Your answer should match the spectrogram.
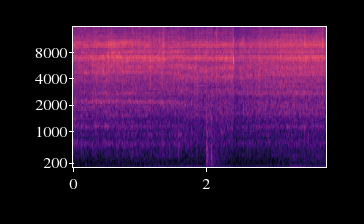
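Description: Beef fries in a pan with a steady, loud sizzle throughout, broken by a couple of brief scraping stirs near the middle.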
